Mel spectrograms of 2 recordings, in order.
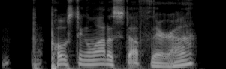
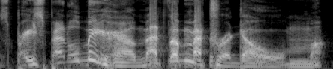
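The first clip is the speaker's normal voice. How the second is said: announcer voice; 8 dB louder, slower than usual. Acted. Mock arena announcement of game.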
